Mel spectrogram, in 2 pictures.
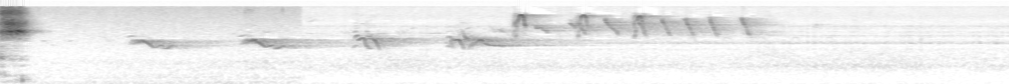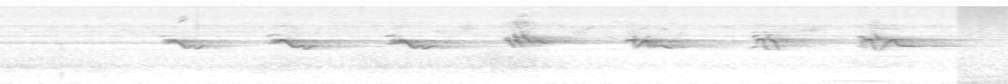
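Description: Songbird singing: two runs of short, downward-sliding notes repeated about twice a second, with a quick high trill over the first run.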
